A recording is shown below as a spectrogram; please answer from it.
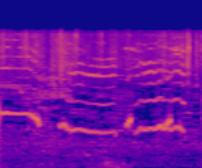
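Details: Five-week-old puppies outdoors whining once they notice a person; long drawn-out nasal whines that slide gently downward, two connected cries with a brief break, faint rustling beneath.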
